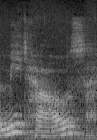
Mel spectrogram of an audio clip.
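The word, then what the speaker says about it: Methow: Actually, up until, well, I guess nominally last year, not much had ever been written about the Meethows, and that's the way they pronounced it apparently, the Meethows, the Entiats, the Chelans, and the Wenatchees as distinct groups.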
